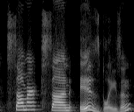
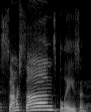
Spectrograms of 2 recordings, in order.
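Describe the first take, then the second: First: "is" said as its own word before "blazing"; full form "is". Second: "sun's" run into one word, ending in z; contracted "sun's". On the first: Teacher contrasting full wording, "is" spoken out separately. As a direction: slowly separate "sun" and "is". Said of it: "So instead of saying". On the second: Teacher quoting the author, "sun's" contracted. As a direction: merge "is" into "sun's", slowly. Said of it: "the author said". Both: Shown as a demonstration.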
